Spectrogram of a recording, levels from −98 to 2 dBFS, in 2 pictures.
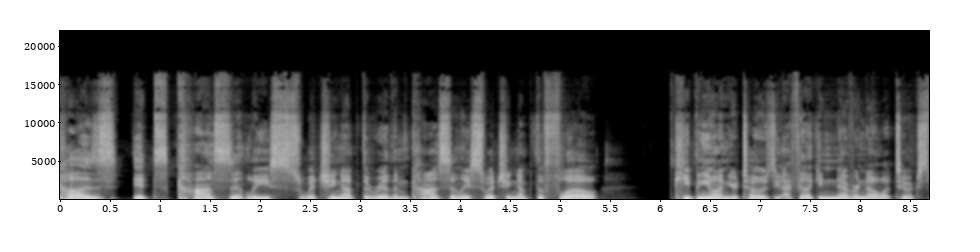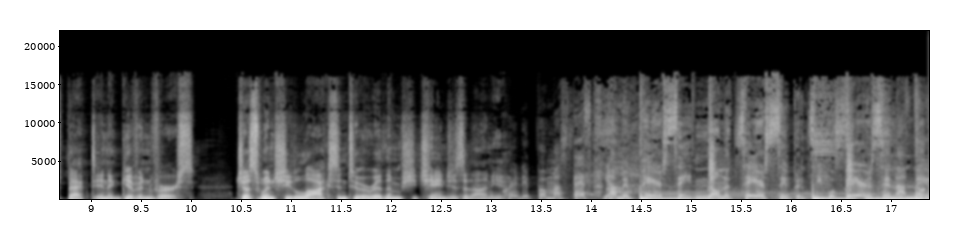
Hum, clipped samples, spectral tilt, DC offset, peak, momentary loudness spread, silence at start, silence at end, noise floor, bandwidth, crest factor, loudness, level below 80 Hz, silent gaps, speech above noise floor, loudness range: none; under 0.1%; -4.5 dB/octave; under 0.1%; -2 dBFS; 10 LU; 0 s; 0 s; -72 dBFS; 17 kHz; 18 dB; -20 LUFS; -28 dBFS; 5.98-6.10 s; 52 dB; 3 LU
